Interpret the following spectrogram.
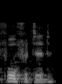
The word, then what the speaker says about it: forfeited: You got here way, neither or neither, foreign, sovereign, seized, weird, counterfeit, forfeited, or actually just pronounced forfeited. You don't stress that syllable.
